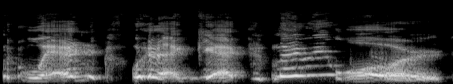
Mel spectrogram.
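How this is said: It is said in a sad tone.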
